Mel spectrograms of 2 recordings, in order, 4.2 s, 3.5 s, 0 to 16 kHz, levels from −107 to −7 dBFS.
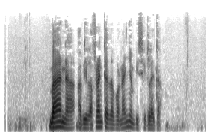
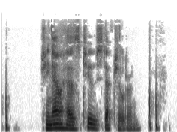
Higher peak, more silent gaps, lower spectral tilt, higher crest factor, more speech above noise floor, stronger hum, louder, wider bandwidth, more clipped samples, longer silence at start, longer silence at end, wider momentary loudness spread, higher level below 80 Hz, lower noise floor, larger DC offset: about the same, 0 dBFS vs -2 dBFS; neither; about the same, -7 dB/octave vs -6 dB/octave; about the same, 24 dB vs 20 dB; second, 38 dB vs 46 dB; neither; about the same, -23 LUFS vs -21 LUFS; first, 10.5 kHz vs 9.2 kHz; neither; first, 0.4 s vs 0.1 s; first, 0.95 s vs 0.35 s; second, 15 LU vs 18 LU; second, -66 dBFS vs -44 dBFS; second, -61 dBFS vs -67 dBFS; neither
